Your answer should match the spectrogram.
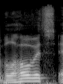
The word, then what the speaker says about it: Blachowicz: because I apologize. I guess I've been saying it wrong for a couple weeks now. But Blachowicz has been coming in on a fight streak of his own.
